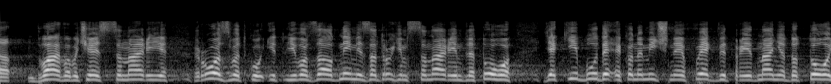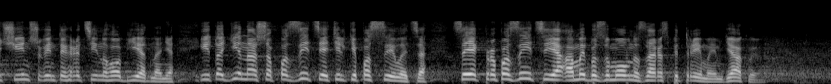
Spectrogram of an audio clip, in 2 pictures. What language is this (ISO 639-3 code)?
ukr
